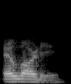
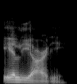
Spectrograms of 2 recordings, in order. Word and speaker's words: Illardi: this right wrong my my last name yeah your your last name yeah elvardi and lardy all right it's not iliati no like people think it's like i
